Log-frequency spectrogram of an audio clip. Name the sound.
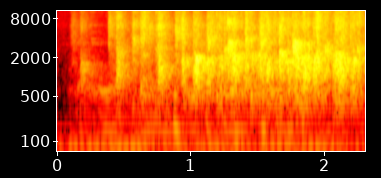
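audience applause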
